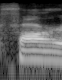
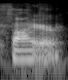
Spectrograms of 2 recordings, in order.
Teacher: We get things like monophthongization of I before R.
